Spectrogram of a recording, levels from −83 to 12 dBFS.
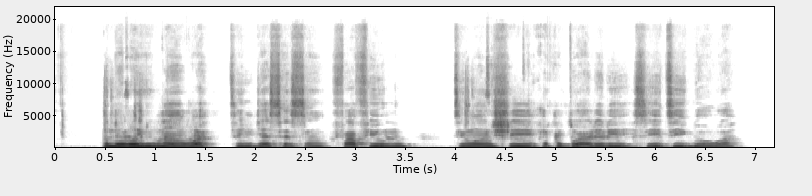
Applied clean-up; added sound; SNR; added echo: neural mask model Resemble Enhance denoiser.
